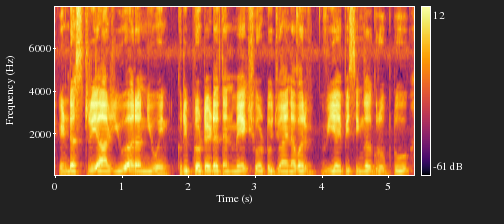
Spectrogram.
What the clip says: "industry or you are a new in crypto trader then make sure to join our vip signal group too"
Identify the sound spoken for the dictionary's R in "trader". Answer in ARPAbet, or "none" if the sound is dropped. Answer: none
